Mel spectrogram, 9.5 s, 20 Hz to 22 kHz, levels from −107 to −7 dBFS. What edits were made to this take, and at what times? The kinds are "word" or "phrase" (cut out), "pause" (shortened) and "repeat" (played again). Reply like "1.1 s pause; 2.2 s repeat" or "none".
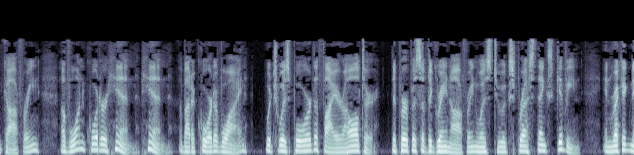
2.1 s repeat; 4.7 s word; 5.2 s word; 5.8 s pause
